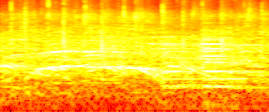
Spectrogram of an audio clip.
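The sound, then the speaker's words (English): An audience in Charleston applauds steadily for a few seconds, a dense wash of clapping with sharp individual claps poking through, while voices whoop and cheer over it. “Y'all give yourselves a round of applause.”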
